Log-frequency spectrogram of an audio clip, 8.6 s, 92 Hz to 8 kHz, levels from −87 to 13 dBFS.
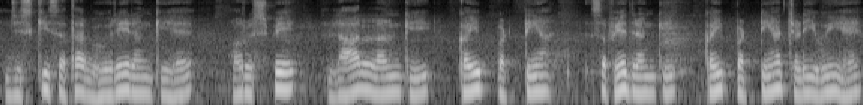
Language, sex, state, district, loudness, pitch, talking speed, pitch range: Hindi, male, Uttar Pradesh, Varanasi, -18 LUFS, 160 Hz, 145 wpm, 150-170 Hz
